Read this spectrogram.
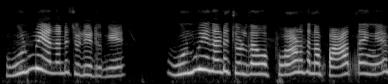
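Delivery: high, loud protest; agitated insisting. Acted. Sister disbelieved by brother, agitated loud insistence. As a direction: insist loudly against being doubted.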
